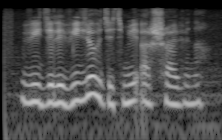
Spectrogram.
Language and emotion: Russian, neutral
